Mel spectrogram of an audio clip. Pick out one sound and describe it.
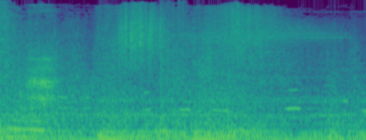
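A heavy gun fires rapidly.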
